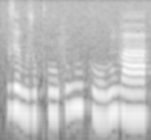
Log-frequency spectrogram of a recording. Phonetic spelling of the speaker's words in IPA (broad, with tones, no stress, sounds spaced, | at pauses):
z ɛ˦˨ β ʊ˨ z o˨ kʰ oː˨ f ʊ˦ β uː˦ k oː˨ ɣ ũ˦ v aː˦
